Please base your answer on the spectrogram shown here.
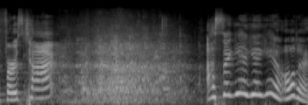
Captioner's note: audience laughs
